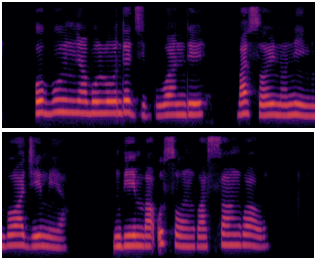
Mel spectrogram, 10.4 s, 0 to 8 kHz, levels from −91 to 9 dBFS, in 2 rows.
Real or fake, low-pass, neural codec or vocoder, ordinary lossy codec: fake; 7.2 kHz; codec, 24 kHz, 1.2 kbps, DualCodec; MP3, 32 kbps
